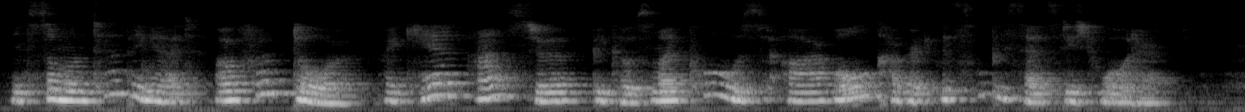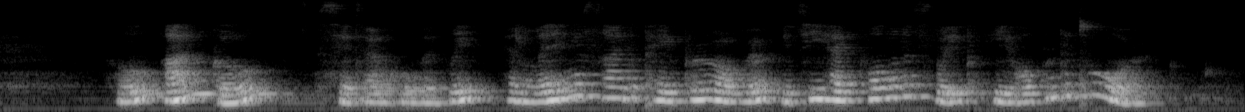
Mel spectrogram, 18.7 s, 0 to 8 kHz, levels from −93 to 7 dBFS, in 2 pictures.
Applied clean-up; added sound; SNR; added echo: none; none; none; reverberation time 0.6 s.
